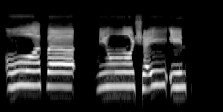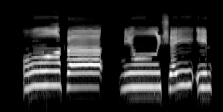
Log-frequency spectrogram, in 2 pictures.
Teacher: یہاں پر یا لین ہوگا کیونکہ یا ساکن سے پہلے شین کے اوپر زبر ہے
